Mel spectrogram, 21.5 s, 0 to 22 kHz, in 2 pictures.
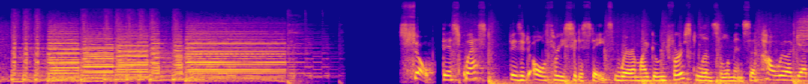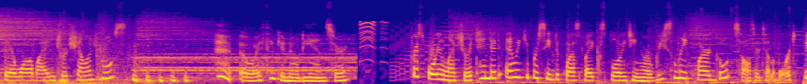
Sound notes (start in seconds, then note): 12.4 chuckles darkly; 15.5 squeaky toy sound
